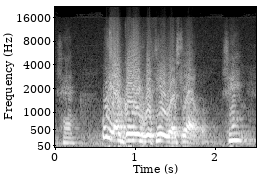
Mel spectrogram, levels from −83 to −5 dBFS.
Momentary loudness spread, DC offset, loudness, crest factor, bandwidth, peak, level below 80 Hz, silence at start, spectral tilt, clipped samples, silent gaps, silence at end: 13 LU; under 0.1%; -5 LUFS; 6 dB; 16.5 kHz; 0 dBFS; -32 dBFS; 0 s; -6.5 dB/octave; 6%; none; 0 s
